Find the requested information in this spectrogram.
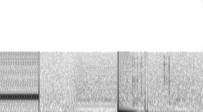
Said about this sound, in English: We're ringing. I think we're trying to bring in other people.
